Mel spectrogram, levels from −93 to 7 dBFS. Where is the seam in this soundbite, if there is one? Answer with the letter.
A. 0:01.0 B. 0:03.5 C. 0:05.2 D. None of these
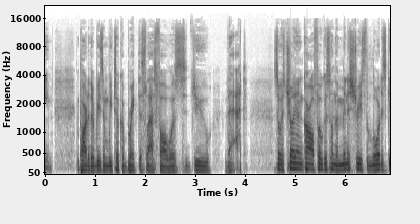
B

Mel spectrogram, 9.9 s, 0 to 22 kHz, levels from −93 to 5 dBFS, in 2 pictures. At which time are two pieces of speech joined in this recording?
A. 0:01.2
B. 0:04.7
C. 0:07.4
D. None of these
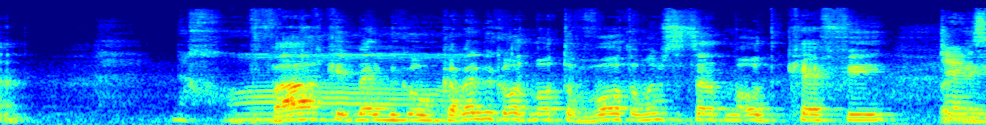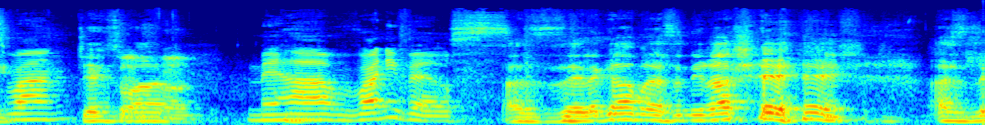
B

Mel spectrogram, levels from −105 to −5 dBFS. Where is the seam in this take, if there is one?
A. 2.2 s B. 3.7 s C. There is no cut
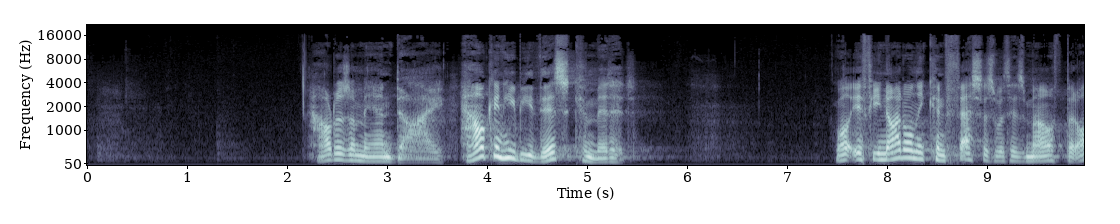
B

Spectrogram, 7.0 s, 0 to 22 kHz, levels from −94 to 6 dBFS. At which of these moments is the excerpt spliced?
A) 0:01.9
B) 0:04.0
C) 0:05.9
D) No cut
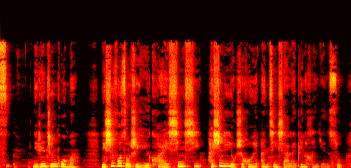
B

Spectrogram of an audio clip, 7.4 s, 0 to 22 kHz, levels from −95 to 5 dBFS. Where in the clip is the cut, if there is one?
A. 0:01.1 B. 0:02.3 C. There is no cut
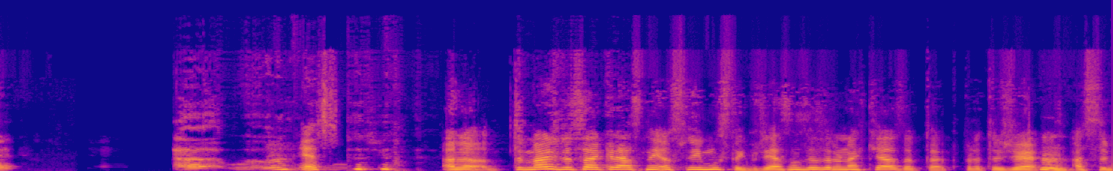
B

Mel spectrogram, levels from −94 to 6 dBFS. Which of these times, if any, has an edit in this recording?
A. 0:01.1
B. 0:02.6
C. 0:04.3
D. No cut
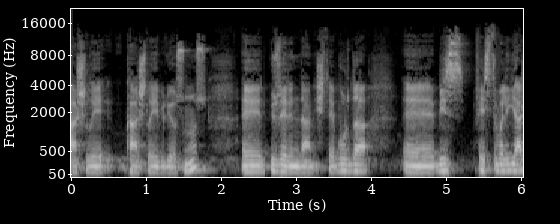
B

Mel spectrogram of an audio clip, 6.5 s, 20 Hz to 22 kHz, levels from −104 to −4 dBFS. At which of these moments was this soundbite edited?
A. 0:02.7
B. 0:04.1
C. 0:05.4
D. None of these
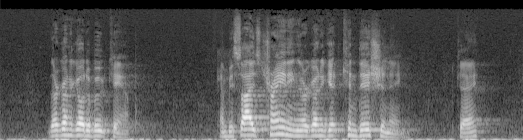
A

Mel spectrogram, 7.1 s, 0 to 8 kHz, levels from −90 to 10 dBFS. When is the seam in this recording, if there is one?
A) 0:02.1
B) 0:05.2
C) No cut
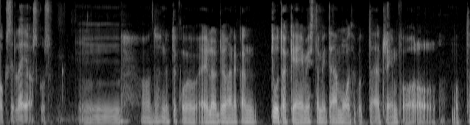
C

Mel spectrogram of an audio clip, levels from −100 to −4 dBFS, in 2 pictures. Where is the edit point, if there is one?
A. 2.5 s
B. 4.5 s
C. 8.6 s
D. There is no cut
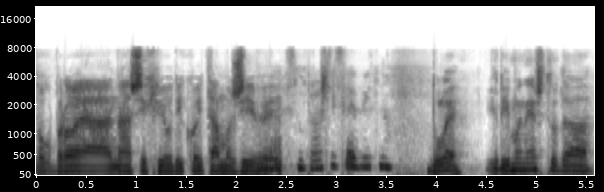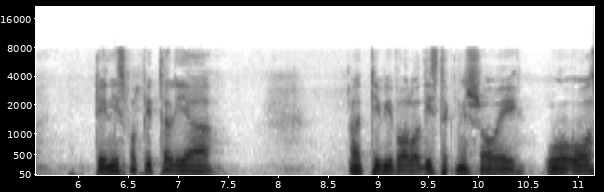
A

